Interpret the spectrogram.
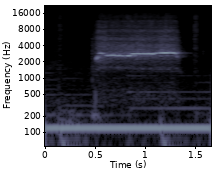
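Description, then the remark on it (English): One short, shrill referee's whistle blast lasting under a second, a steady piercing tone with breathy air around it, heard alone over a low background hum. “Somebody should have had a referee's whistle.”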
